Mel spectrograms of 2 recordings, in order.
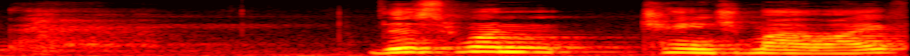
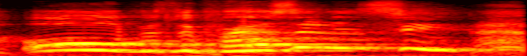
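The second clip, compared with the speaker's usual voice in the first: mock worrier; 9 semitones higher, 6 dB louder, faster than usual.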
